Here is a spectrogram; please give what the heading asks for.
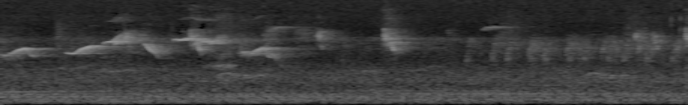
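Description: Several birds chirp and tweet in quick, high-pitched bursts over a steady low rumble of background noise, the calls overlapping throughout with no one speaking.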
